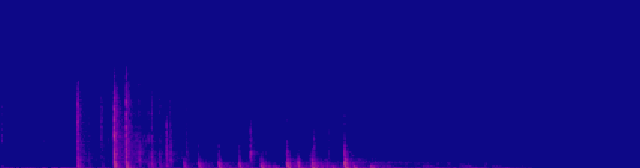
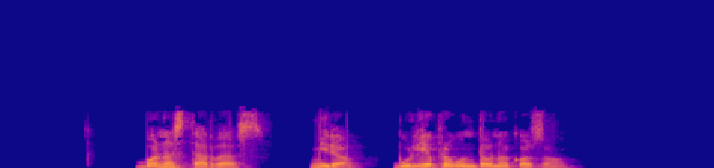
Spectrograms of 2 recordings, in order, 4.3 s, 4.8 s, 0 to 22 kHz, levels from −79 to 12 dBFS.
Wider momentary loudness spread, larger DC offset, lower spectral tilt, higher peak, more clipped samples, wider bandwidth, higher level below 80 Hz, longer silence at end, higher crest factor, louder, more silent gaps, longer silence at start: first, 23 LU vs 13 LU; neither; about the same, -3 dB/octave vs -4 dB/octave; second, -22 dBFS vs -2 dBFS; neither; first, 13 kHz vs 8 kHz; second, -66 dBFS vs -56 dBFS; second, 0.7 s vs 0.95 s; first, 32 dB vs 18 dB; second, -50 LUFS vs -18 LUFS; second, none vs 1.84-2.07 s, 2.57-2.62 s; second, 0 s vs 0.9 s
